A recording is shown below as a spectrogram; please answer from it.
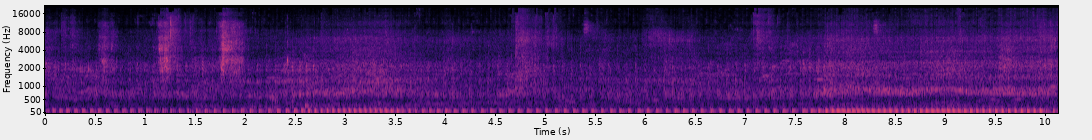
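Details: Yamaha R15 V4 single after timing chain tensioner replacement for engine noise: quick, fairly even idle with light clatter on top, nothing knocking through; sounds healthy.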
